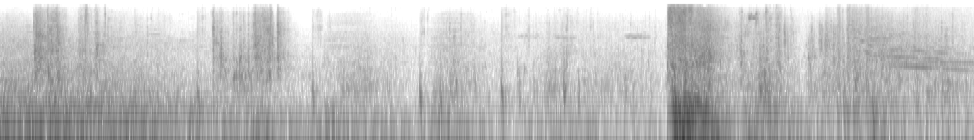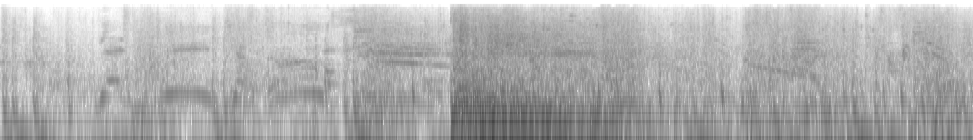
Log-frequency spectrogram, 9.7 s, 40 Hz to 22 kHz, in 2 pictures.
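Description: Gunfire in the game Call of Duty 4: Modern Warfare: dense, continuous bursts of rifle shots with heavy blasts and thuds, loud and close, while voices shout over the battle.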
